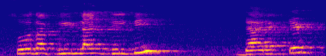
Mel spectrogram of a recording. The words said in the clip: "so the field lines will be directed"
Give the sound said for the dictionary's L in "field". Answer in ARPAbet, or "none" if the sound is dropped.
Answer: none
